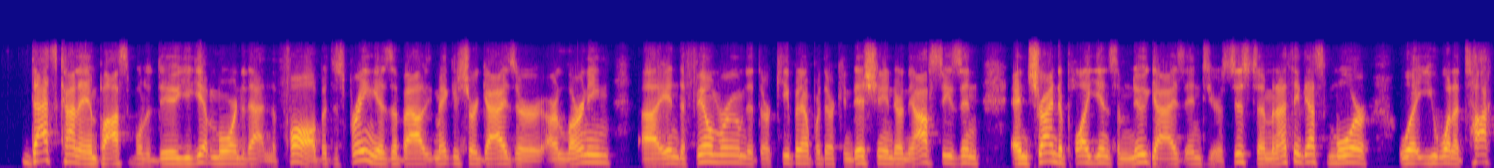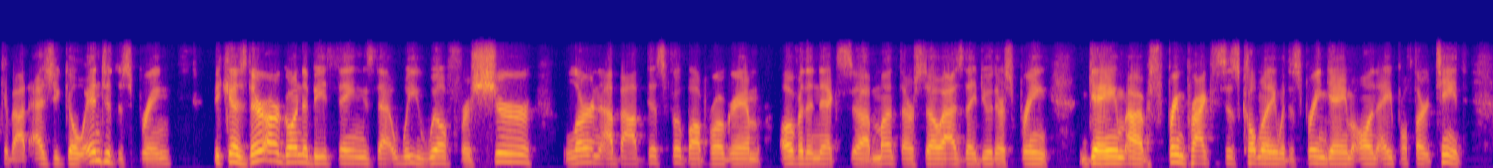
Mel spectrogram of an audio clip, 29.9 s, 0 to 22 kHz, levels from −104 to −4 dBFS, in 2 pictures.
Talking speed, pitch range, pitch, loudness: 220 wpm, 130-155 Hz, 140 Hz, -27 LUFS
